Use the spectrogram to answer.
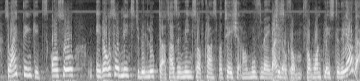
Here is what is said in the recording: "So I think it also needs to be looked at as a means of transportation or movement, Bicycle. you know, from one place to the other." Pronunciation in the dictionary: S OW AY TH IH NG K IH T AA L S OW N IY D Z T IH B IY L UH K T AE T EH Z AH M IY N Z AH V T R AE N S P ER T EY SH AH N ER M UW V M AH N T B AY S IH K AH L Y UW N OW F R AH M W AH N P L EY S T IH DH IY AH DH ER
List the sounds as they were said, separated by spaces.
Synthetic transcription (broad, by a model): S OW AY TH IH NG K IH T AA L S OW N IY D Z T IH B IY L UH K T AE T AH Z AH M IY N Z AH V T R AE N S P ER T EY SH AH N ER M UW V M AH N T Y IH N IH AH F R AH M F R AH M W AH N P L EY S T IH DH IY AH DH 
